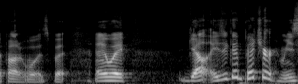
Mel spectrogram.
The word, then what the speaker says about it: Gallen: It is Gallen, so we're good to go. I thought it was. But anyway, Gallen, he's a good pitcher.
